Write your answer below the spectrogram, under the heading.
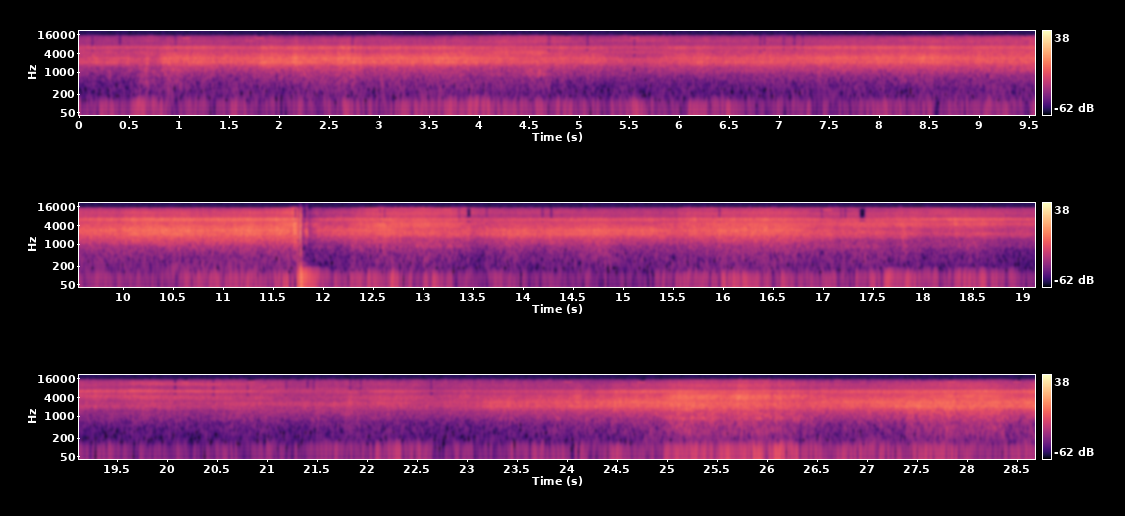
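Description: Snowboard sliding over firm snow, a steady hiss and scrape that swells as the board turns, with wind buffeting the camera microphone. A single sharp knock about twelve seconds in.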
